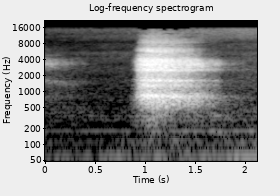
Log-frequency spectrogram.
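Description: A man's single long breath close to a handheld microphone, starting about a second in and lasting under a second.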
